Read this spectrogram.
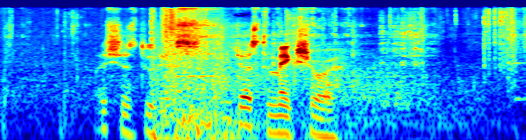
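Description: A heavy gun fires with a loud, echoing boom.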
